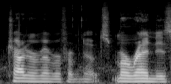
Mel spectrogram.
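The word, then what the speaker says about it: Maren: Moren is how you say his name. It is Moren.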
